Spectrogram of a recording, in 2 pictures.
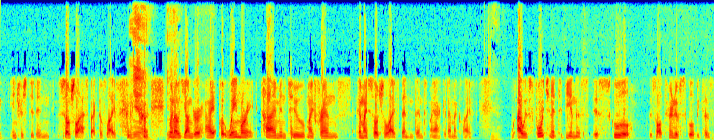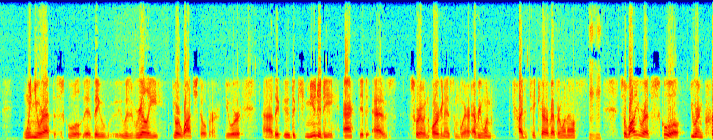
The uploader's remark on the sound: telephone interview segment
